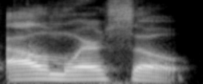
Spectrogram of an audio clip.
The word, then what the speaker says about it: almuerzo: Lunch is almuerzo, pronounced almuerzo.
